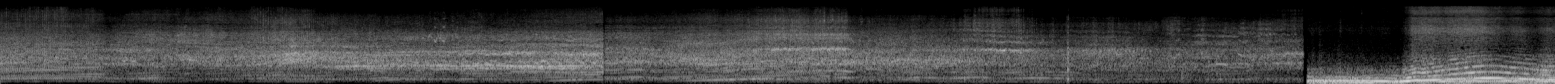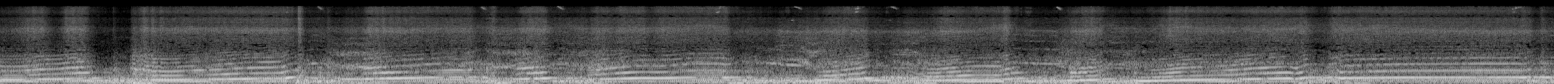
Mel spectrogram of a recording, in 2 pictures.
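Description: Drift car running hard, its engine revving up and down with tyres skidding. About 13 seconds in the sound jumps to much louder and closer, and the engine pitch rises and falls again and again as the throttle is worked through the drift.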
